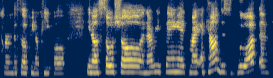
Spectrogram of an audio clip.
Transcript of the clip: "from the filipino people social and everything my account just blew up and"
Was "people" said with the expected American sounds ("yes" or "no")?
no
